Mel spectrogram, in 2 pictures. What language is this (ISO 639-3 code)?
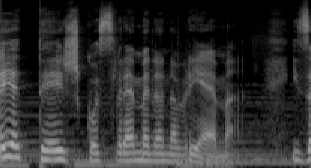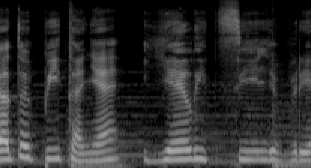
hrv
